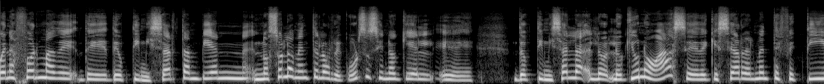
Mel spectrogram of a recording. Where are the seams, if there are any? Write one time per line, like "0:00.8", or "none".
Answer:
none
